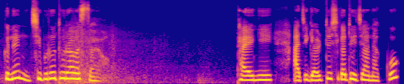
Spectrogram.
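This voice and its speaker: A woman narrating a children's fairy tale in a gentle, clear storytelling manner. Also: medium pitch, measured pace, slight background noise. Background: music.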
